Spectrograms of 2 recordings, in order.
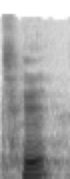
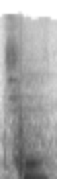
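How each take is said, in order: First: It begins with an aspirated ch sound. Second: It begins with a plain unaspirated j sound. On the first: This is the character's original reading. "원래는 체" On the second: This is the reading used in Buddhism. "근데 우리 불교에서는 제라고 하죠"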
